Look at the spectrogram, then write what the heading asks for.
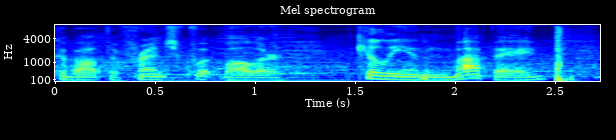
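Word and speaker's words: Mbappé: French footballer kylian mbappe they often find themselves inserting a third syllable to make it more pronounceable it's because in English starting a word with an m and a b next to each other is just not done so people find themselves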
